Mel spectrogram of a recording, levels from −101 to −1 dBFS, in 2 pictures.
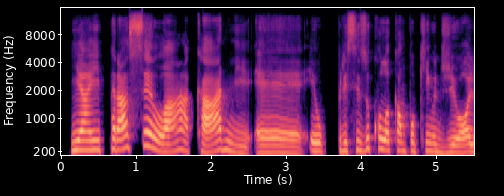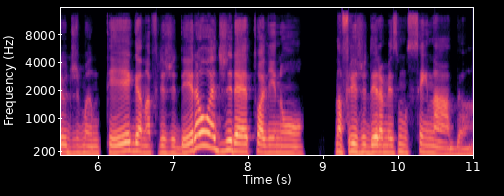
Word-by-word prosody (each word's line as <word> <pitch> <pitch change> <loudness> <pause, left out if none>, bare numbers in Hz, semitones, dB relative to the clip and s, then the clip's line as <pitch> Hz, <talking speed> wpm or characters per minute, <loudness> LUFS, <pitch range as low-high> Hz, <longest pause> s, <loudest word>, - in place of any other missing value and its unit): E 225 +2 +3
aí, 230 +1 +3
pra 250 +2 +5
selar 240 - +3
a 195 - -9
carne, 175 -3 +2
eh, 165 -2 -2
eu 200 -2 +1 0.2
preciso 215 +3 -3
colocar 230 -4 +1
um 205 - -7
pouquinho 205 -1 -5
de 170 +1 -5
óleo 180 +2 +2
ou 175 - -4
de 160 0 -9
manteiga 175 +5 -1
na 165 0 -5
frigideira 170 - 0
ou 335 -1 +7
é 275 - +3
direto 200 -3 +2
ali 175 -1 -1
no 165 -2 -5 0.4
na 185 0 -1
frigideira, 180 0 +1
mesmo 175 +1 -5
sem 175 +2 -6
nada? 140 -4 -5
180 Hz, 160 wpm, -24 LUFS, 165-210 Hz, 0.4 s, ou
